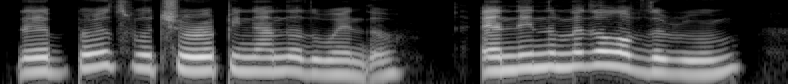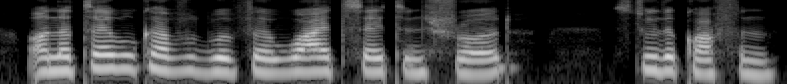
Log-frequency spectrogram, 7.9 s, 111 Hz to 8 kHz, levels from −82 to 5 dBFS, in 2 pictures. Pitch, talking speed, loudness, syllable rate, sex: 220 Hz, 200 wpm, -18 LUFS, 5.8 syllables/s, female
